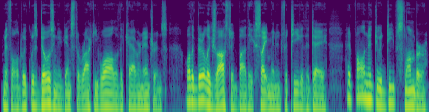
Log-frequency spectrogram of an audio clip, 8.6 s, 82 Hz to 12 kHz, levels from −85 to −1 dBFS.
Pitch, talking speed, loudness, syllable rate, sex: 95 Hz, 205 wpm, -19 LUFS, 6.0 syllables/s, male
